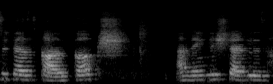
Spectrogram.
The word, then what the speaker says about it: Kalkokkho: for being present over here in hindi we pronounced it as kalkaks and the english title is house of time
